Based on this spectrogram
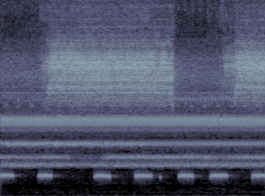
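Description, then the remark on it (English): A male northern mole cricket sings from the entrance to its burrow along the muddy shoreline of a stream, its low buzzy chirps repeating in a steady rhythm, about seven short pulses, standing out against a continuous high-pitched insect chorus behind it. “A northern mole cricket, the male singing from the entrance to its burrow along the muddy shoreline of the stream.”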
